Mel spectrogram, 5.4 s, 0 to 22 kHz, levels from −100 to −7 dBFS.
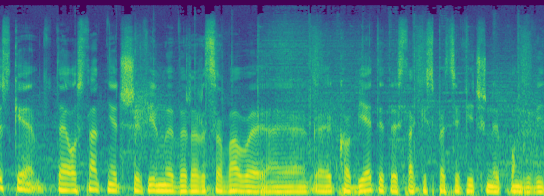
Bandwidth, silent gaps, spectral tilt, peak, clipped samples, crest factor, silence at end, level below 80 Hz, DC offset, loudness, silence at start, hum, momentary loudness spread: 14.5 kHz; none; -6 dB/octave; 0 dBFS; under 0.1%; 10 dB; 0 s; -30 dBFS; under 0.1%; -12 LUFS; 0 s; none; 3 LU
